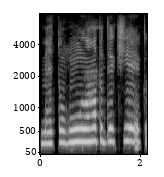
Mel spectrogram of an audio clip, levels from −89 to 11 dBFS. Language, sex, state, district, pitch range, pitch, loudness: Hindi, male, Bihar, Araria, 255-280 Hz, 275 Hz, -14 LUFS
